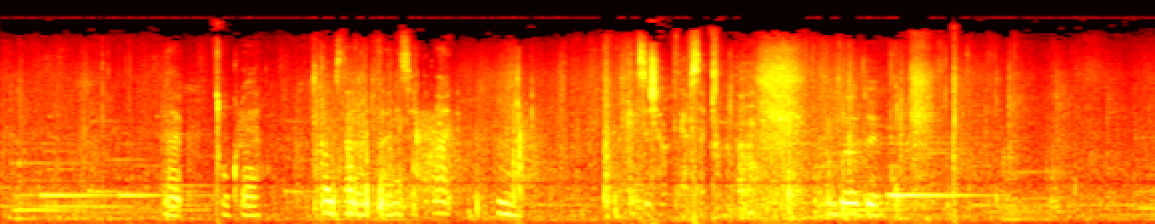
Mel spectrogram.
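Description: Two women talk calmly, close by.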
